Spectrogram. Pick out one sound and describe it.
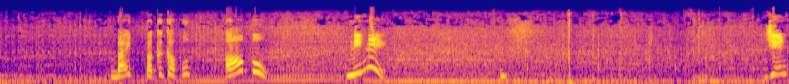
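A motorbike engine hums as it rides past.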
